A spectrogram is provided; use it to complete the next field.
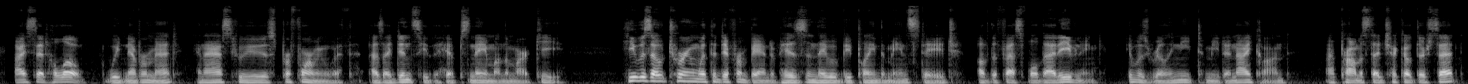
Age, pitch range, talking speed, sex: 30-49, 80-110 Hz, 255 wpm, male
